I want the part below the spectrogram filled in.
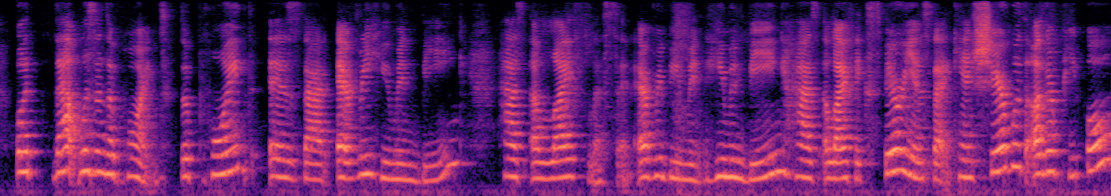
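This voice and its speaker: The speaker has a Persian accent, talks at a moderate pace, and uses ordinary pitch variation. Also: woman. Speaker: life coach and YouTuber. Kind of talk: motivational talk to camera. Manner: unscripted, with some hesitations.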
